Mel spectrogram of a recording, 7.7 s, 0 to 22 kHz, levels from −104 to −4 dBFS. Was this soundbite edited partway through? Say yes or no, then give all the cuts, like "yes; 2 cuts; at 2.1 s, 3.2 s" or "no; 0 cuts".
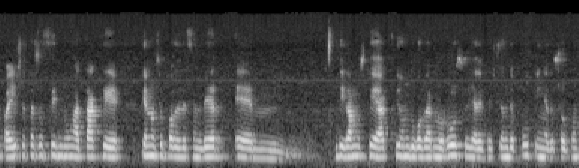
no; 0 cuts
